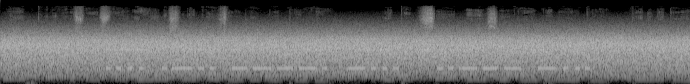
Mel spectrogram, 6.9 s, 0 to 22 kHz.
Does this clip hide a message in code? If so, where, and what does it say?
Yes: Morse code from 1.0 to 6.0 s, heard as a keyed tone, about 22 wpm, 670 Hz, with heavy radio static and speech in Assamese. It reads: HL9B 2B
